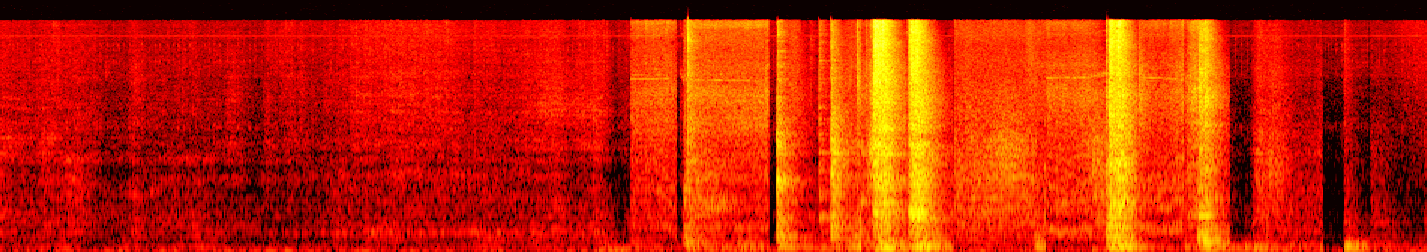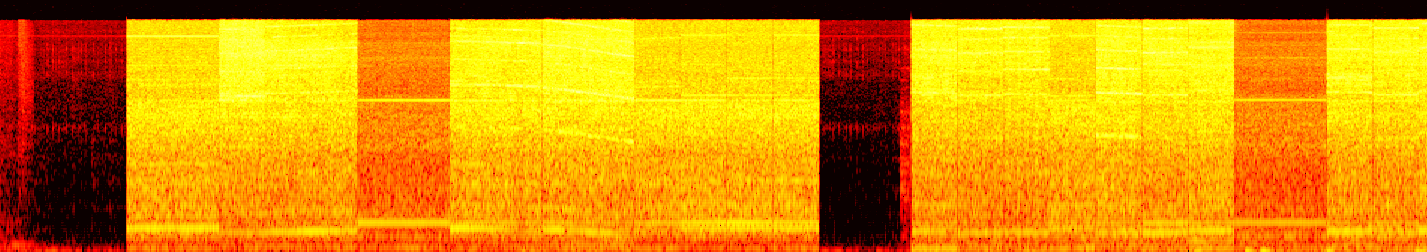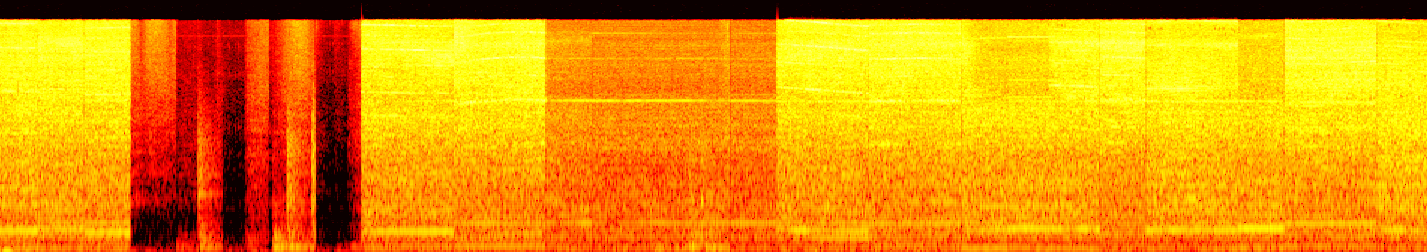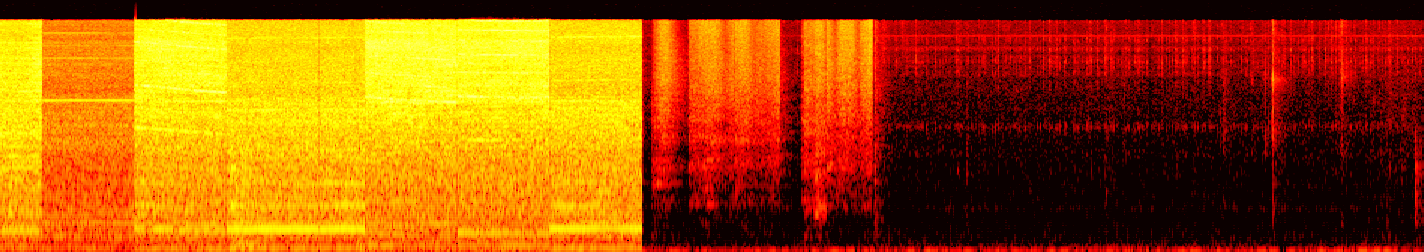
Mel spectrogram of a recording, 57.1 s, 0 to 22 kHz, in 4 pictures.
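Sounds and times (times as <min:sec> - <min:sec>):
table saw cutting wood: 0:15.6 - 0:22.5, 0:23.4 - 0:29.9, 0:32.1 - 0:50.6
dust extractor running: 0:32.8 - 0:46.8.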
